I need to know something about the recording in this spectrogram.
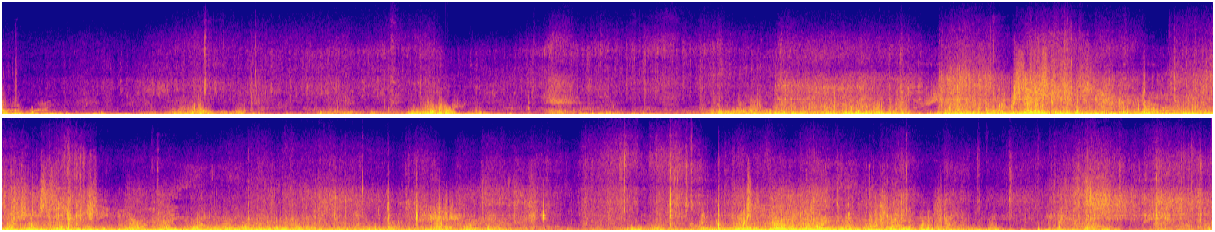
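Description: Wind buffeting the microphone of a camera carried by a downhill skier, with the hiss of skis sliding and turning through soft snow. It is quieter at first and grows louder and gustier once the skier picks up speed, about a third of the way in.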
